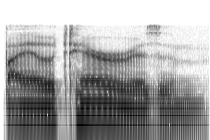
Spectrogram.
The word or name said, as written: bioterrorism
